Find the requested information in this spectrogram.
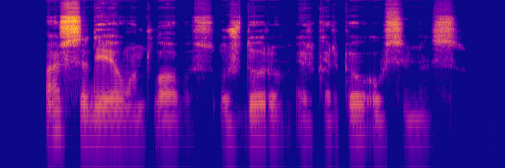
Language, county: Lithuanian, Vilnius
